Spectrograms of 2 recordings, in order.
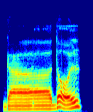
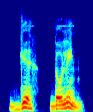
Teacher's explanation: just by shifting the stress from gadol over to gdolim, it drops to a shva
